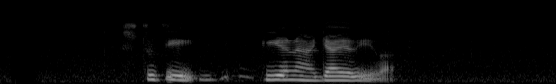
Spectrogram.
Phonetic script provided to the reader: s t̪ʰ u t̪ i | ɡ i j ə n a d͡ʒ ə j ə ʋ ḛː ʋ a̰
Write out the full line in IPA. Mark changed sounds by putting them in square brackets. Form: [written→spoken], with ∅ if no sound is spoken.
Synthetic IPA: s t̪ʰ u t̪ i | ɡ i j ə n a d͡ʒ [ə→a] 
